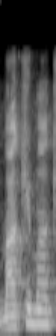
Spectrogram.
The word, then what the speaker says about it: Makemake: And Makemake is a Polynesian name. And that is how it is pronounced.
